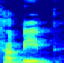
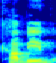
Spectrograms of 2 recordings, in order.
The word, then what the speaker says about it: Khabib: show one quick thing his name is pronounced Habib not khabib or Habib Habib now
